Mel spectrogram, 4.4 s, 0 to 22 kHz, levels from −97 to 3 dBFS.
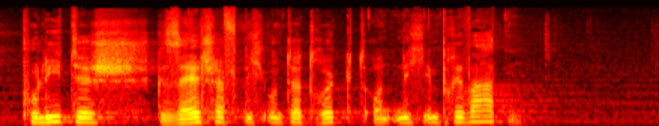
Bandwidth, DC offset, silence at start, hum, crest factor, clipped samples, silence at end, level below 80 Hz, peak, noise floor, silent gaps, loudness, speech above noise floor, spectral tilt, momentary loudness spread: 17 kHz; under 0.1%; 0.15 s; 50 Hz at -55 dBFS; 22 dB; under 0.1%; 0.95 s; -76 dBFS; -8 dBFS; -64 dBFS; none; -28 LUFS; 36 dB; -4 dB/octave; 10 LU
